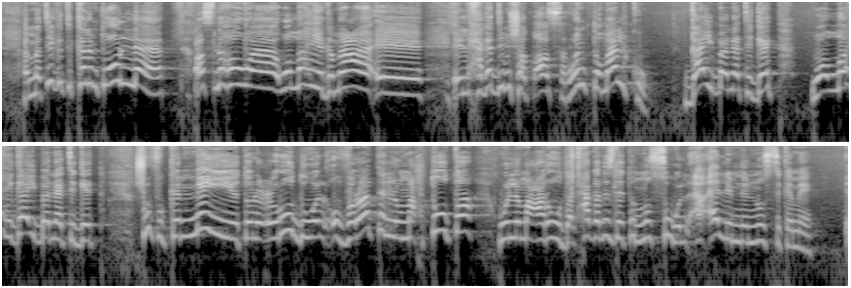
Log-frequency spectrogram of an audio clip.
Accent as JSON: {"language": "Arabic", "country": "Egypt", "said": "إحنا مصري، إحنا هندعمه، إحنا كمصريين هندعمك"}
